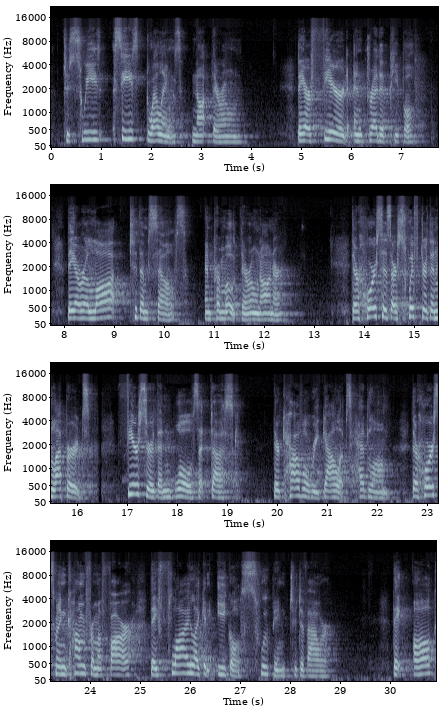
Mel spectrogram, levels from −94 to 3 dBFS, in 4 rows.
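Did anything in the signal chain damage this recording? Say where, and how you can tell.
Yes. Repeated stalls (stutter) at the network stage, 15.28–16.49 s: eleven brief hold-ups, the longest 76 ms, where the jitter buffer ran dry and the receiver stretched the last sound. Nothing drops out, unlike packet loss. The sound just drags.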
